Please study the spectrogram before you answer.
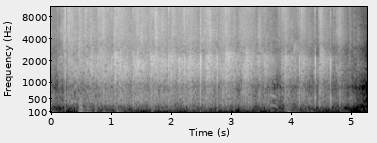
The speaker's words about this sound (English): And I think that's a new record at 2 minutes and 29 seconds. So give him a round of applause for that.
